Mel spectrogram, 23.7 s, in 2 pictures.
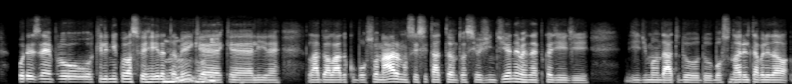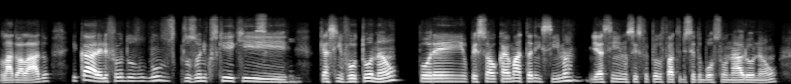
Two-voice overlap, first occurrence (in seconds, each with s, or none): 2.4 s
